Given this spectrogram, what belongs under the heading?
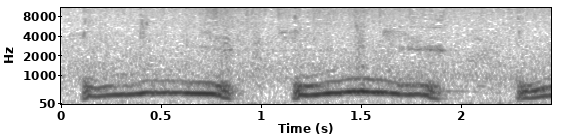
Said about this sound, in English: The scene at the All England Lawn Tennis Club is legendary. The verdant green of the courts, the throngs of fans in sun hats, spooning strawberries and cream, sightings of royalty, and lots of pigeons.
